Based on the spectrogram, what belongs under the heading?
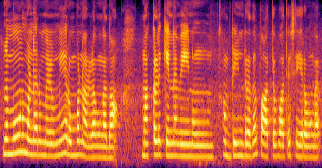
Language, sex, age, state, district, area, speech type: Tamil, female, 30-45, Tamil Nadu, Mayiladuthurai, urban, spontaneous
